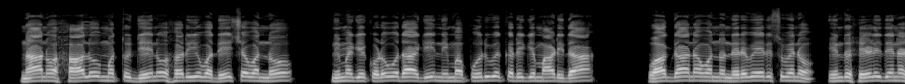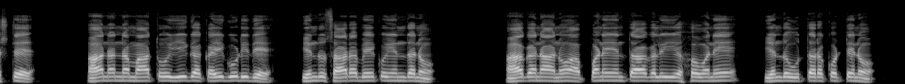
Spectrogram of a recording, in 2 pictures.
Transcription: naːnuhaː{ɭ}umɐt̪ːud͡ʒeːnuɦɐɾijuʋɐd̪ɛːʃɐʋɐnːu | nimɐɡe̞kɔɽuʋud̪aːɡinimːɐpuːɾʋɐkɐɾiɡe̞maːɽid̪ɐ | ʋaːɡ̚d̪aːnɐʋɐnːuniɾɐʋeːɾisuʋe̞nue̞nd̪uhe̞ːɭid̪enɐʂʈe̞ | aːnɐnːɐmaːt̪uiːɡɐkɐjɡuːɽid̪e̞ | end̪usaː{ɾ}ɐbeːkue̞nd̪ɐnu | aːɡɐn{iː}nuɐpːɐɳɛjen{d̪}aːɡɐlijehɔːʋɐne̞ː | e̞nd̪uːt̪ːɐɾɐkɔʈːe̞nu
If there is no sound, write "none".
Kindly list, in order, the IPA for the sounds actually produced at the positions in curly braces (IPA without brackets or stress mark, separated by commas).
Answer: l, ɾ, aː, t̪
